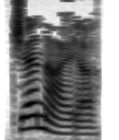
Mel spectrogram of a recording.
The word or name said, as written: genaya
